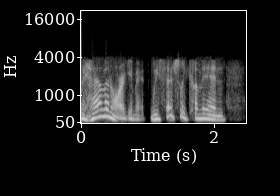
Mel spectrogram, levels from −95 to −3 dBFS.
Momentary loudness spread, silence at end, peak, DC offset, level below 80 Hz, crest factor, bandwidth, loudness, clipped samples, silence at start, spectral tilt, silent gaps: 9 LU; 0.35 s; -12 dBFS; under 0.1%; -74 dBFS; 16 dB; 4.1 kHz; -29 LUFS; under 0.1%; 0 s; -10 dB/octave; none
